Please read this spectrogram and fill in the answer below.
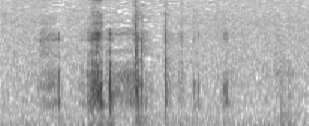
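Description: Handling noise from the camera being moved: a short run of rustles and light clicks in the first second and a half, then quieter room background.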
